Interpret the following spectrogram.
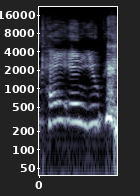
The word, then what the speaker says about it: Knup: It's K-N-U-P. Knup. It's like you mix Nope and Not together.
